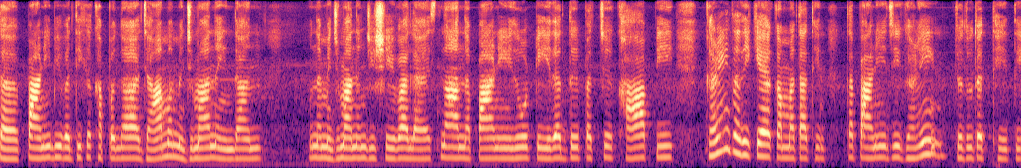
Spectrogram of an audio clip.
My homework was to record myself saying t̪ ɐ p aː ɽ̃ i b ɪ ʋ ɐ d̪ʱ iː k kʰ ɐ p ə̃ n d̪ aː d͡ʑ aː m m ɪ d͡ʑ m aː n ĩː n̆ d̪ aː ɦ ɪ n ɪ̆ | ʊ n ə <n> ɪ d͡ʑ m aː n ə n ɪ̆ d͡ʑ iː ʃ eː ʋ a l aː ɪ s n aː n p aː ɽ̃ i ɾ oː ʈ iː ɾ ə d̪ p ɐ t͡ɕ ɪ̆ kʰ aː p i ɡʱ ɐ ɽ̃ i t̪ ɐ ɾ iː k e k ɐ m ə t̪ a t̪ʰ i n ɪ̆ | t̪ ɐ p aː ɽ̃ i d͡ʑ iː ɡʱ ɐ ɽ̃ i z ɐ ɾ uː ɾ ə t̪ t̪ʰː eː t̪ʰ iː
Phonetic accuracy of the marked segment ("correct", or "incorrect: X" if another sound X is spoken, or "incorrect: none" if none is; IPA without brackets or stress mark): incorrect: m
